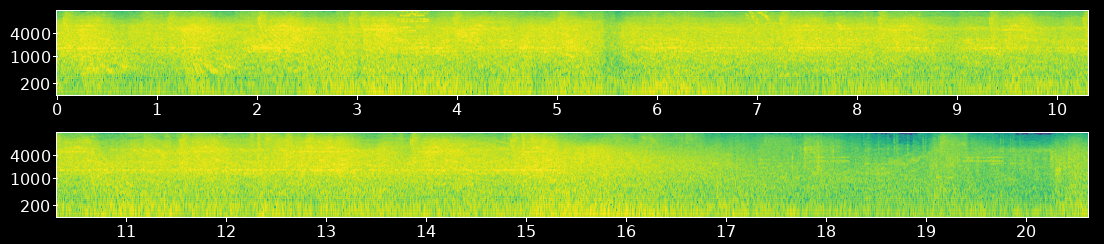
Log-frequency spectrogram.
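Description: Spaceship weapons fire and explosions rumble in a game.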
